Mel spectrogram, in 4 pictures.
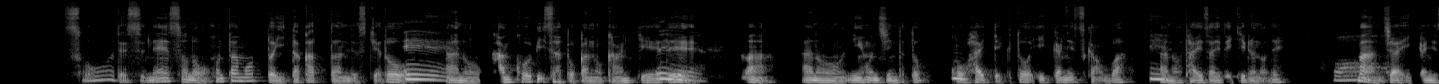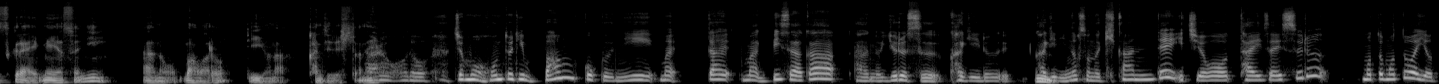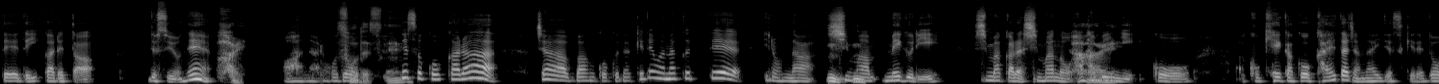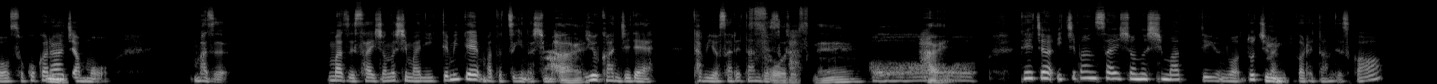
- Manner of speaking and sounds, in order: none
- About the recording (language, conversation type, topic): Japanese, podcast, 人生で一番忘れられない旅の話を聞かせていただけますか？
